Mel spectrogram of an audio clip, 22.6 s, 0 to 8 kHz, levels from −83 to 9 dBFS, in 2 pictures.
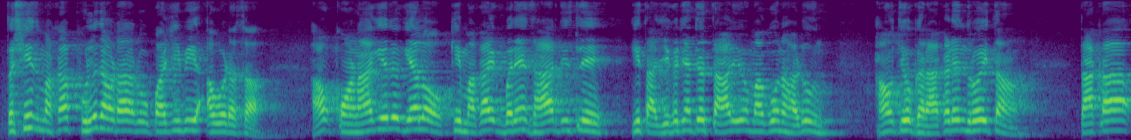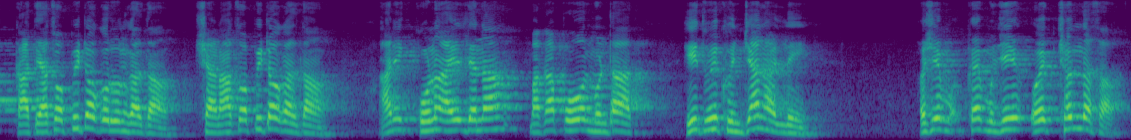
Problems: background sounds at intervals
